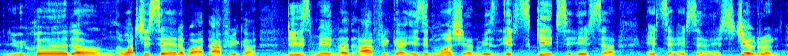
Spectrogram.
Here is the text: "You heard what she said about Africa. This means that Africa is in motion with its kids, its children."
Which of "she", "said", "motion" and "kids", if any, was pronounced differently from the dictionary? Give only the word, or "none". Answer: kids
